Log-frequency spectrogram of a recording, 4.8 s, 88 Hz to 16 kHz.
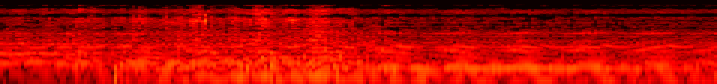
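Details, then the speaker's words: Portable tabletop suction machine (aspirator) demonstrated sucking water from a bucket instead of a patient, vacuum gauge rising to 600–650 until full: steady low motor drone with rapid pulsing hum and gurgling. "can see the vacuum gge rising up to 600 or 650 now it is full"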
